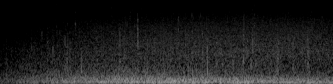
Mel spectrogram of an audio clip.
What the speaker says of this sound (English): a steady, heavy rain fell over Philadelphia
